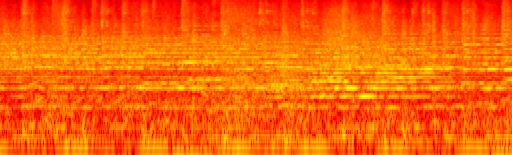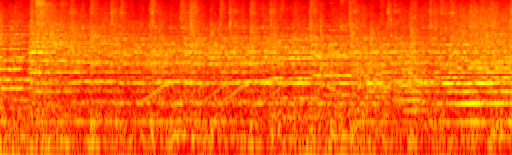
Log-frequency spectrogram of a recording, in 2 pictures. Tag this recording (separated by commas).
Scary music, Background music, Music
